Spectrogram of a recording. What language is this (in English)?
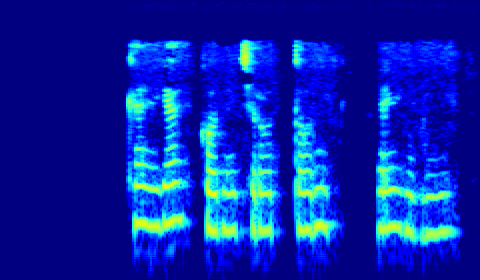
Kalenjin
